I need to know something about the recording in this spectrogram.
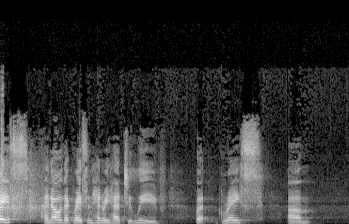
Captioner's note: applause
